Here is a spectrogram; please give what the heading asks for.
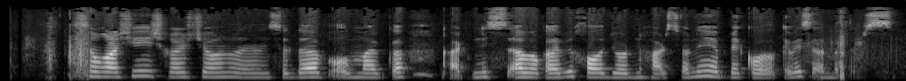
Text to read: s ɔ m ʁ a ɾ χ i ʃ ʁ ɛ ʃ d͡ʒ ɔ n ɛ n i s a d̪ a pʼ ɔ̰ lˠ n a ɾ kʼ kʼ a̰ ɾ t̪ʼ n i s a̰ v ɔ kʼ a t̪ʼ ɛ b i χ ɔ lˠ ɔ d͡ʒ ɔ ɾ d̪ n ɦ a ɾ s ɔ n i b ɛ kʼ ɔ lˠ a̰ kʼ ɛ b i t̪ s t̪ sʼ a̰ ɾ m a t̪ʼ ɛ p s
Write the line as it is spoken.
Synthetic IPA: s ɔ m ʁ a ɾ ʃ i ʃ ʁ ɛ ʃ d͡ʒ ɔ n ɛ n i s a d̪ a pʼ ɔ̰ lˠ m a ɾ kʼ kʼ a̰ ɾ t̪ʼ n i s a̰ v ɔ kʼ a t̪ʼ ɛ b i χ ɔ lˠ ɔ d͡ʒ ɔ ɾ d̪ n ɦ a ɾ s ɔ n i b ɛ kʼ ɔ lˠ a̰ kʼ ɛ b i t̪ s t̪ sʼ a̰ ɾ m a t̪ʼ ɛ p s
